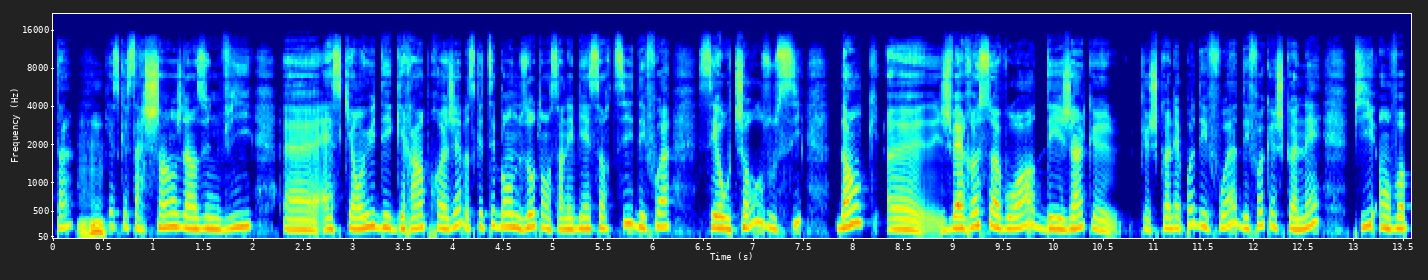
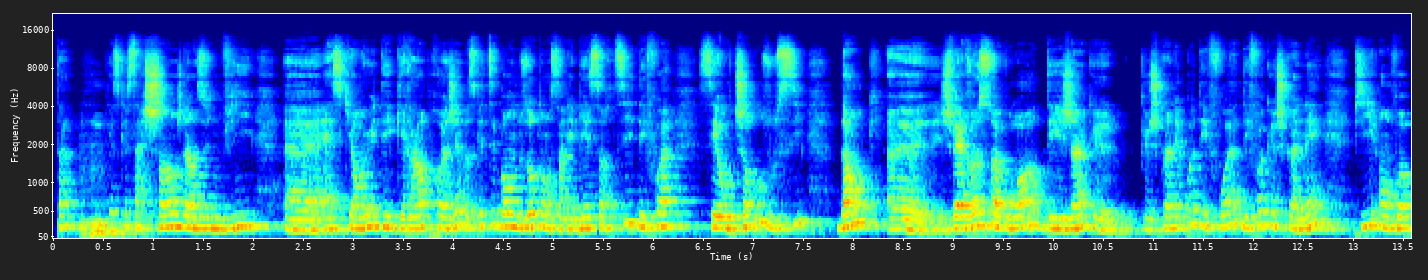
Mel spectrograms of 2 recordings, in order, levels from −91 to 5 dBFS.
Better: first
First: none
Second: room echo; slight; dies away in 0.5 s // off-mic speech; far

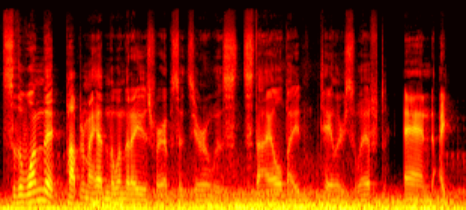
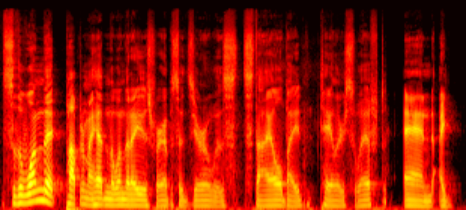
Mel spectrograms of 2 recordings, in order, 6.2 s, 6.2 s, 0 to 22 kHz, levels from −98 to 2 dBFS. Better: second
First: low rumble; noticeable; throughout; 10 dB below the speech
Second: none

